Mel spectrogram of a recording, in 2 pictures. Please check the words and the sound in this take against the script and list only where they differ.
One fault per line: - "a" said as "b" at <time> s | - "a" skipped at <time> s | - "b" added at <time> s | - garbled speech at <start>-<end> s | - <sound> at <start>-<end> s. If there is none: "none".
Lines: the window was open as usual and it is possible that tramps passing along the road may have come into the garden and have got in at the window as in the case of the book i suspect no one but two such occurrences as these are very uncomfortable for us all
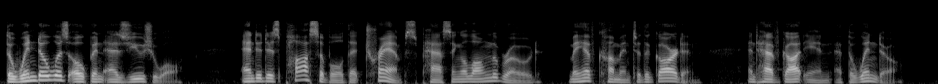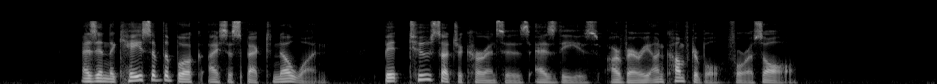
- "but" said as "bit" at 13.2 s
